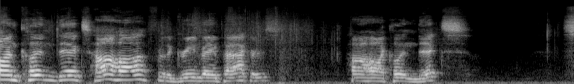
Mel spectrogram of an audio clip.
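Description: Plastic wrapping crinkles as hands handle it.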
